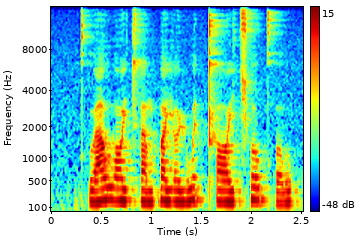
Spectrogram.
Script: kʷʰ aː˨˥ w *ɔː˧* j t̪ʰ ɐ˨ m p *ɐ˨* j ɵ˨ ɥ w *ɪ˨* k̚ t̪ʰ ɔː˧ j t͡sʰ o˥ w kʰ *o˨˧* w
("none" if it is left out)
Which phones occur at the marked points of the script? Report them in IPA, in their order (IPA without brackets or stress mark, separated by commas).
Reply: ɔː˧, ɐ˨, ɪ˧, o˨˧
